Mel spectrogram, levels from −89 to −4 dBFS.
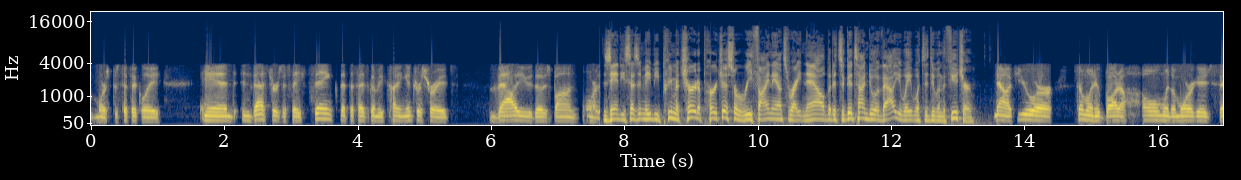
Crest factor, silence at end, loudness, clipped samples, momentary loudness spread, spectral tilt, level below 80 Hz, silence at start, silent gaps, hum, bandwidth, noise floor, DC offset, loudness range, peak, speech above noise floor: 16 dB; 0 s; -17 LUFS; under 0.1%; 6 LU; -5.5 dB/octave; -52 dBFS; 0 s; none; none; 14.5 kHz; -68 dBFS; under 0.1%; 2 LU; -2 dBFS; 51 dB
